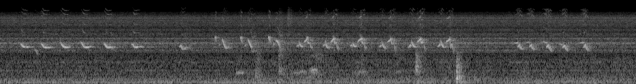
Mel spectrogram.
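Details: Mockingbird singing from near a cabin porch: varied short chirped and slurred notes in quick repeated groups, changing pattern every second or two, with faint lower sounds in the background.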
